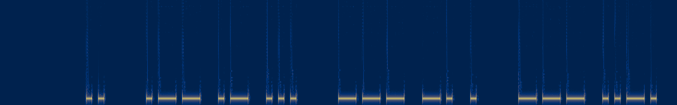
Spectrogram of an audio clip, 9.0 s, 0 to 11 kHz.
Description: Morse code, heard as a keyed tone, about 15 wpm, 700 Hz. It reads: I WAS ONE OF
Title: Sentences from Top 1000 Words - Review Part 1 - 15wpm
